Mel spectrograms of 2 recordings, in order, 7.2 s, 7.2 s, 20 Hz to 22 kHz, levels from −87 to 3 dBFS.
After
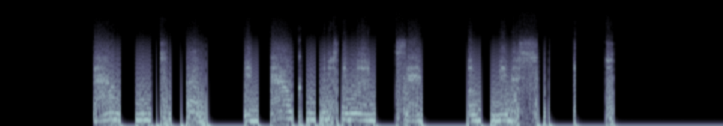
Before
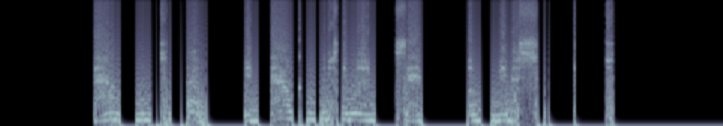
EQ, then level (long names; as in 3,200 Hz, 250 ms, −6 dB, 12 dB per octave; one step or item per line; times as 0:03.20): low-pass filter 11,000 Hz 12 dB per octave
high-frequency loss of the air 260 metres
0.0 dB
